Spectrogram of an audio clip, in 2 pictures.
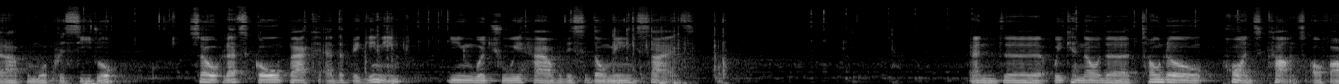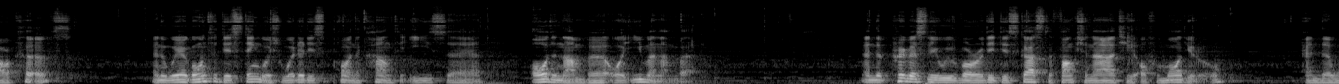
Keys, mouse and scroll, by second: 0.7 middle click, 1.5-1.8 scroll down 1, 1.8 middle click, 2.4-2.9 scroll down 1, 2.9 click, 3.6 g, 4.3 drag, 5.1 drag, 8.3-10.5 middle drag, 10.5-11.9 drag, 13.8-15.6 middle drag, 15.6 click, 16.3 d, 16.4 click, 16.9 d, 17.4-18.4 middle drag, 18.4-19.1 scroll down 3, 19.3 d, 19.6 right click, 20.1 d, 20.4-21.2 middle drag, 21.2-22.0 scroll down 1, 22.0 click, 23.6 click, 24.4 x, 25.6-26.7 middle drag.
